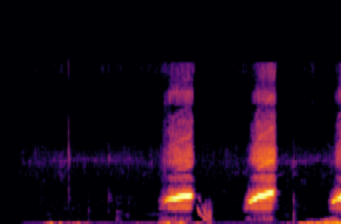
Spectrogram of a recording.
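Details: Grey francolin (Ortygornis pondicerianus) giving loud, clear upslurred whistles, each rising sharply, repeated about once a second, with low thumps and handling noise underneath.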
